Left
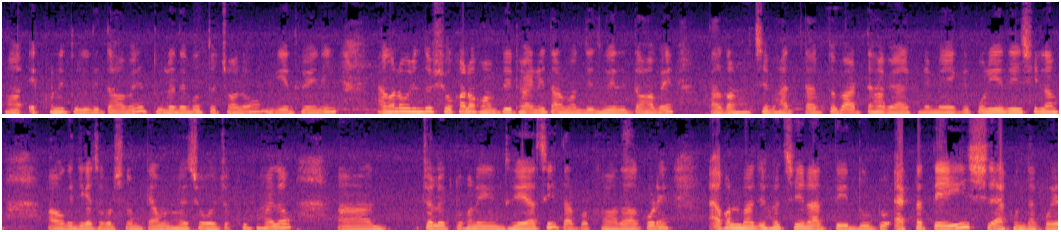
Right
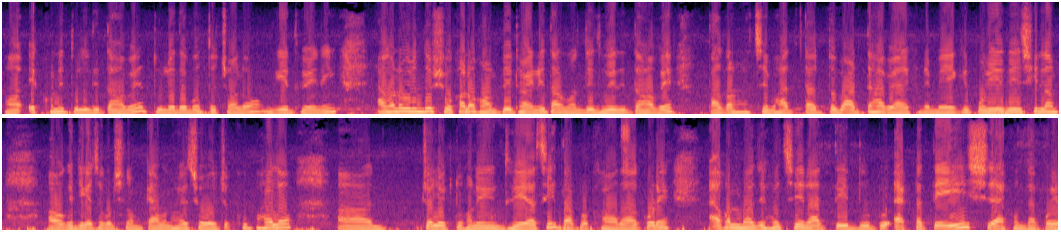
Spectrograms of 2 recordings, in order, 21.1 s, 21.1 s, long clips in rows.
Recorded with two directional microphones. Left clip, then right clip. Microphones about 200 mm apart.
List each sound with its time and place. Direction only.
0.0 s speech: 25° right (ahead or behind)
